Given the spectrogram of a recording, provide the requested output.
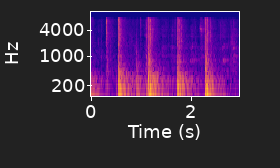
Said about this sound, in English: When you bang your head against a wall, it hurts. Once I actually twigged that to stop the pain, you stop banging your head against the wall.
